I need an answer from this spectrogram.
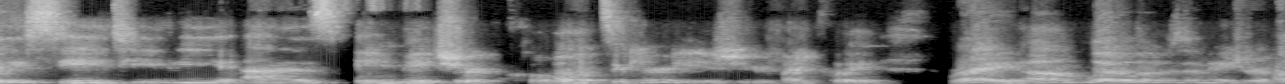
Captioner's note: chuckles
